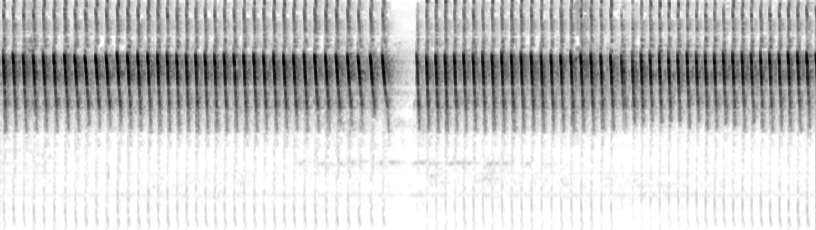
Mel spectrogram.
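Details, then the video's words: Ciblek gunung, Bar-winged prinia, giving its clear 'ngebren' song for masteran training of cage birds: rapid high chips in a long unbroken stream, interrupted by a brief silent break near the middle, then resuming at the same pace. "kicauan burung ciblek gurun untuk masteran & pancingan - suara jernih ngebren nembak"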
